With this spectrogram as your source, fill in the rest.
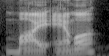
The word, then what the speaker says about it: Miami: you feel better there's a town here called Miami pronounced my AMA oh God DK you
